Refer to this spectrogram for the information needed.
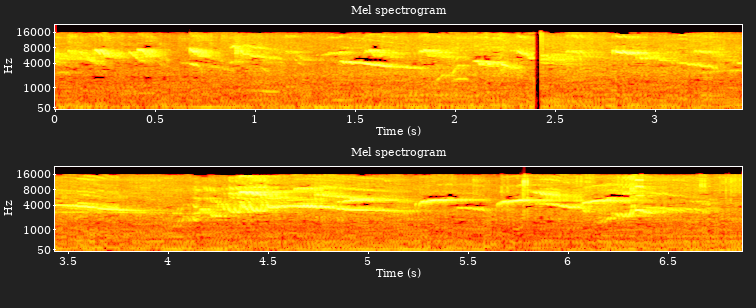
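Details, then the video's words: Several Malaysian pied fantails in Pemalang, Central Java, Indonesia, sing over one another: high, thin whistled phrases and quick chirps, many slurred and falling, over a low rumbling hum. "Ombyokan Burung Sikatan ( kipasan jawa)"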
